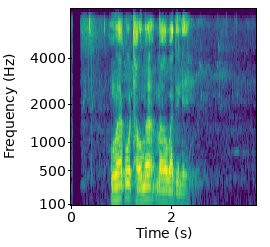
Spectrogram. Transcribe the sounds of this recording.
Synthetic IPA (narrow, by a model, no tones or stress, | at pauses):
uɦãkoʈʰaw̃mamaobad̪ile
